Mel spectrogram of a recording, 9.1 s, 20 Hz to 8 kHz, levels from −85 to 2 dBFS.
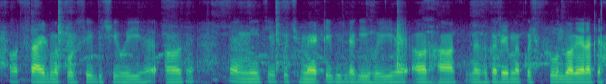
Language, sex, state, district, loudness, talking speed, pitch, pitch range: Hindi, male, Chhattisgarh, Rajnandgaon, -22 LUFS, 165 wpm, 110 Hz, 105-110 Hz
